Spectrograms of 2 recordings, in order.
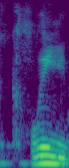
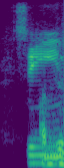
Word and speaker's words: Cine: Lewis, it's Lewis Clean apparently, or whatever. Clean. Clean or something like that. Cine. It's like CINE. It's a tough last name.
